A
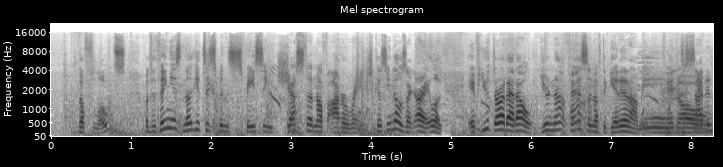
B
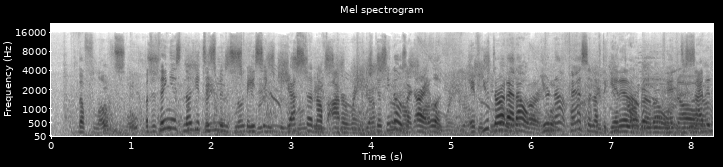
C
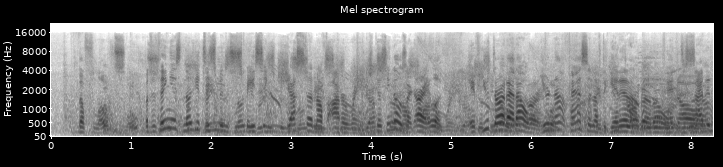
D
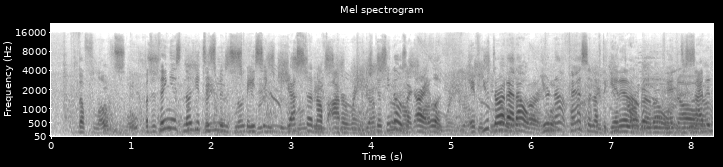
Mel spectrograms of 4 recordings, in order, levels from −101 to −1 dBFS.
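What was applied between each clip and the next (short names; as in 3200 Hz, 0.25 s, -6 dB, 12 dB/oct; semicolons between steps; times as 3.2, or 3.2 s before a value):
echoes that change speed 0.205 s, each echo -4 st, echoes 3, each echo -6 dB
Bessel high-pass 180 Hz, order 2; gain -2.5 dB
mismatched tape noise reduction encoder only; gain -9 dB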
